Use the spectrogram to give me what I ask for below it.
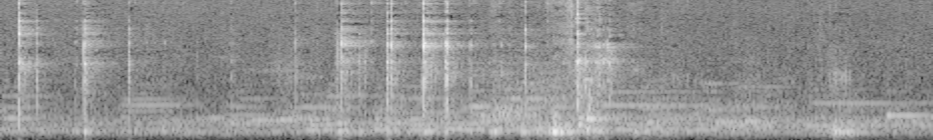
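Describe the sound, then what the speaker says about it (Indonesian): A stone going into a glass measuring cylinder of water, with scattered clinks and taps of glass, some hollow knocks and a faint splash, fairly quiet and close, no voices. "kemudian kalian masukkan batunya"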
